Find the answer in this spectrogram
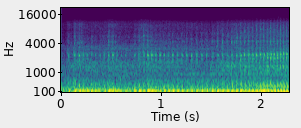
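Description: Honda CG 160's single-cylinder four-stroke engine running under throttle as the motorcycle rides through a turn, with a fast even pulsing and the pitch edging up near the end.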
